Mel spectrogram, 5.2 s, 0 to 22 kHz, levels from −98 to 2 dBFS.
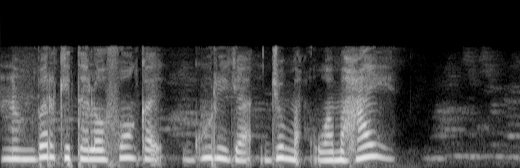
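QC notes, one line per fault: Throughout: likely Dolby Digital compression. The speech is dull with nothing above 7 kHz, and a rough, fluttering noise clings to tonal parts, heavy damage consistent with a starved bitrate near 40 kbps, where many frequency lines get no mantissa bits and are refilled with dither noise.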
